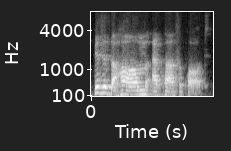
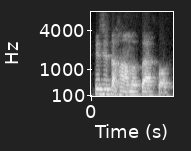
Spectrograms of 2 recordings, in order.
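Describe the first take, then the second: First: Slow, careful British accent. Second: Said in the usual way. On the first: Shown as a demonstration. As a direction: say it the British way, lower and slower. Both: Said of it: "so that's British".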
